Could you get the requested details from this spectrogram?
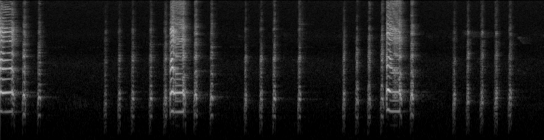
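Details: Wild female red junglefowl giving repeated calls: harsh, raspy squawks, each followed by strings of short, clipped clucks, with the pattern recurring several times over about eight seconds. No other sounds.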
